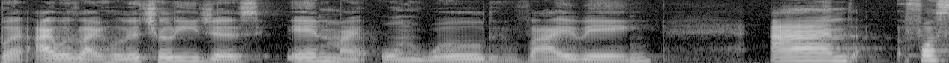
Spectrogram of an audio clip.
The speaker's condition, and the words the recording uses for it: No condition.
